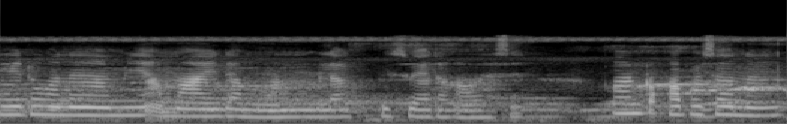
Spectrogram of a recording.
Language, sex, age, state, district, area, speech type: Assamese, female, 45-60, Assam, Morigaon, rural, spontaneous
